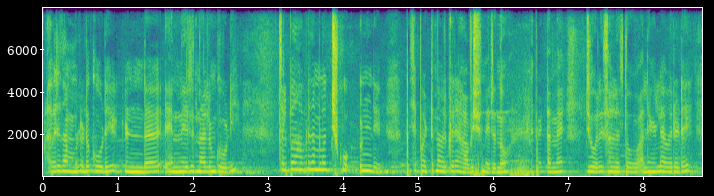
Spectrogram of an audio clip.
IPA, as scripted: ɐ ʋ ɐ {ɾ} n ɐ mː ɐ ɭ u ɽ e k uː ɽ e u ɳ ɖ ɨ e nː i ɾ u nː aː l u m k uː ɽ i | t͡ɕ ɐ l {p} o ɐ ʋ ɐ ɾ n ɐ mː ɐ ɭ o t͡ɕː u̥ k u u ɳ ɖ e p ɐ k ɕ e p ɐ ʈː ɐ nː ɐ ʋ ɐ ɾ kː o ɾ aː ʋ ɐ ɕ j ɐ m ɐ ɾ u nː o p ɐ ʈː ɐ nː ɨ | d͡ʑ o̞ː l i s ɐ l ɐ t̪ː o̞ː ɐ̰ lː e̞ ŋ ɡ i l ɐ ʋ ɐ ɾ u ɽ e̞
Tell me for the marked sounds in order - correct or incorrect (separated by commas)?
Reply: correct, correct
